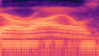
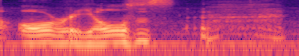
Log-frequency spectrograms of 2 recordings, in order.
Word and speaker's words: Orioles: I mean, I was pronouncing the Orals name wrong for forever. The Orioles. It's like that freaking baseball team, right?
